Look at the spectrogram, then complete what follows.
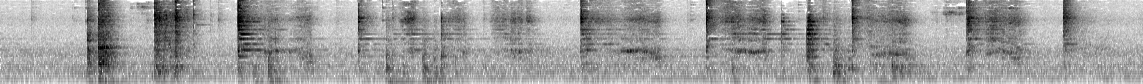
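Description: A metal ladle stirring a thick lentil-and-vegetable stew in an aluminium kadai, scraping and clinking against the pan's sides in irregular strikes. Near the end the kadai is lifted off the gas burner.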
